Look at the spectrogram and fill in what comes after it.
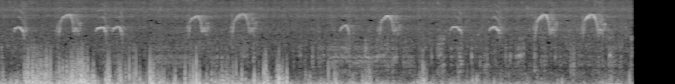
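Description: Birds calling with short, high, arching chirps, often in pairs, about two a second, over the low rumble of wind on the microphone. The sound cuts off abruptly about six seconds in.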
